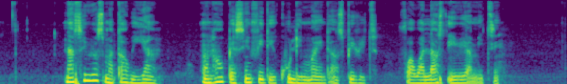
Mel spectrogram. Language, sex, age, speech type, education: Nigerian Pidgin, female, 30-45, spontaneous, tertiary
